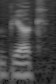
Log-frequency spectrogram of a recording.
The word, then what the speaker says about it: Björk: They're so good, which they were all composed by Björk, by the way, or Björk I think it's the correct way to pronounce it.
